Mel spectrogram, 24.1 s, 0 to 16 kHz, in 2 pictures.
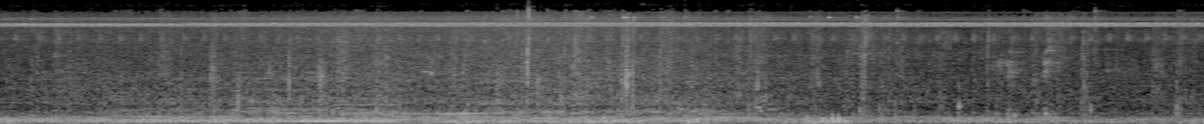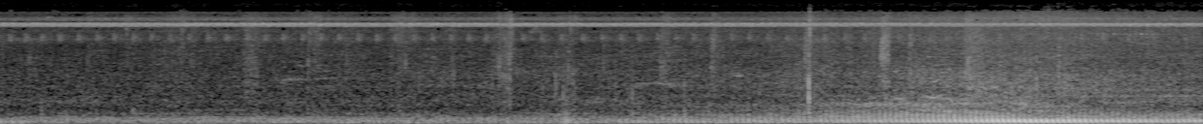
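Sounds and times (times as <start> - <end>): insects droning: 0.0 - 24.0.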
